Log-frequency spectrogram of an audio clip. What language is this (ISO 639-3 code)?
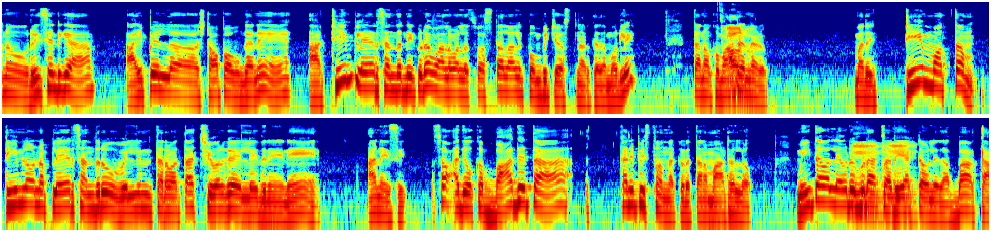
tel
